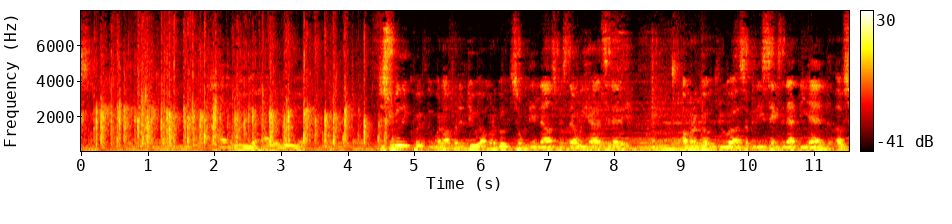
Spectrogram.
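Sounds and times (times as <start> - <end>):
crowd clapping: 0.0 - 4.9
speech: 2.4 - 3.6, 4.5 - 8.4, 9.0 - 11.5.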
